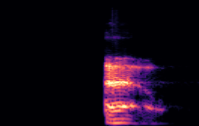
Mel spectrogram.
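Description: A single short, throaty burp, close and fairly loud, rising abruptly and fading out within a moment against otherwise silent surroundings.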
